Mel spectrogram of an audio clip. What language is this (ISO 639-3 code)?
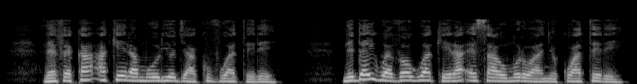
kik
